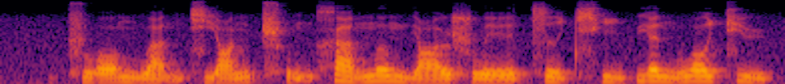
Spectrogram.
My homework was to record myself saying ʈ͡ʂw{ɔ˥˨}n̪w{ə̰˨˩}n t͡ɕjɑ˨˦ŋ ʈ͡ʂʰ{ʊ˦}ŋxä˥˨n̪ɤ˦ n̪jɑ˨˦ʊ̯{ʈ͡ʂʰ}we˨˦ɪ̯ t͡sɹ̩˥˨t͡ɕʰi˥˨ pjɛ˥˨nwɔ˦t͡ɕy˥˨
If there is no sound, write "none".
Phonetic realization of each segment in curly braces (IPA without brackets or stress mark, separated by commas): ɔ˨˦, a̰˨˩, ʊ̰˨˩, ʂ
